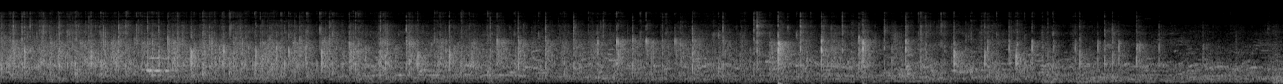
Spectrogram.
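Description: An audience of children claps and cheers loudly in a large echoing hall.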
